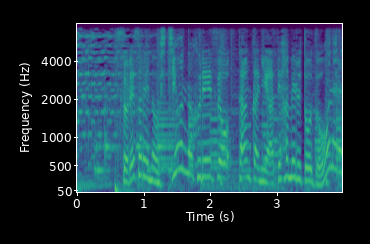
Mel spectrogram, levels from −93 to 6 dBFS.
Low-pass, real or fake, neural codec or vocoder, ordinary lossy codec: 7.2 kHz; real; none; none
